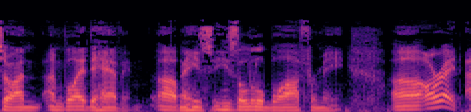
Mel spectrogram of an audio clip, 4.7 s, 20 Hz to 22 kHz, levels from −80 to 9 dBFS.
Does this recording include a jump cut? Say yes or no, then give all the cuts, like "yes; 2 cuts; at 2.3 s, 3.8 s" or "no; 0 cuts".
yes; 1 cut; at 1.8 s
